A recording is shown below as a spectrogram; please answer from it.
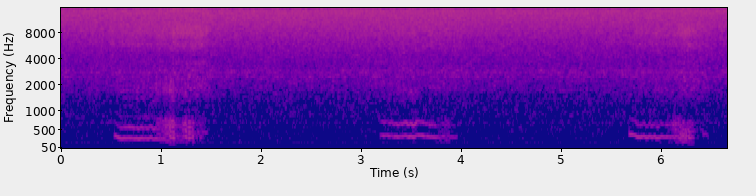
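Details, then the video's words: Sleeping cat snoring softly: three drawn-out, wavering nasal breaths, each about a second long, recurring every two to three seconds over a steady low electrical hum. "Котик храпит"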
